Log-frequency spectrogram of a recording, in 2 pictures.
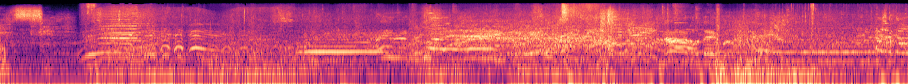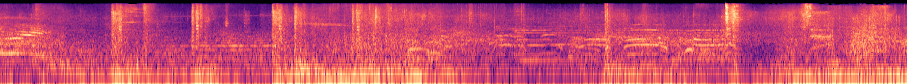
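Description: Blades clash and strike with sharp metallic hits.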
